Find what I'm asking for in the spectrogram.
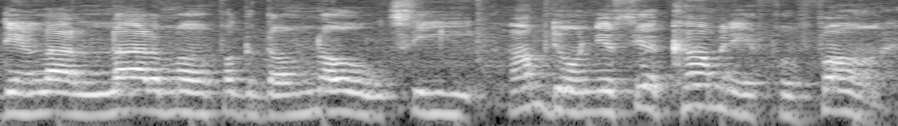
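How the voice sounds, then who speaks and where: Through noticeable background noise and audible room echo, a man talks at a fairly quick pace with a high pitch and monotone, flat intonation. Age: 60s. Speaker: comedian. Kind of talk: casual chat. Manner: stutter.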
